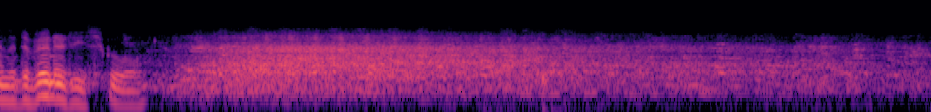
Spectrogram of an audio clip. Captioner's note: laughter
